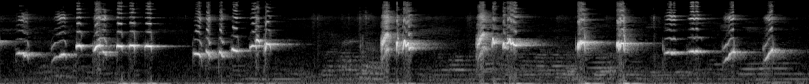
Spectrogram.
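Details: Caged greater green leafbird in full morning song, singing without stopping: fast strings of short whistled notes alternating between two pitches, followed by loud downslurred calls and varied chirps.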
